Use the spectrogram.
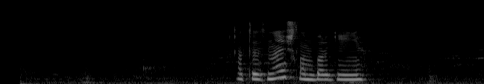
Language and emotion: Russian, neutral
